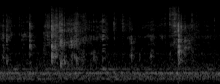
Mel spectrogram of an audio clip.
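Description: Paper being torn slowly by hand around a marked circle, heard as a few faint, short tearing rips, the clearest about half a second in and another near the end.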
